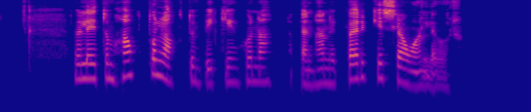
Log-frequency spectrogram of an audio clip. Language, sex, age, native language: Icelandic, female, 60-69, Icelandic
